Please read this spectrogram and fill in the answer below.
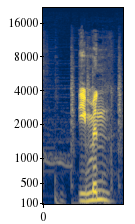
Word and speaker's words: Daemon: It's to do with religion and the religious iconography behind the name Daemon. It's because Daemon is pronounced demon normally.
